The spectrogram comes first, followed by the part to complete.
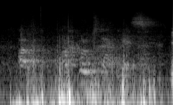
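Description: Faint, distant speech echoing in a large lecture hall, with several soft low knocks.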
